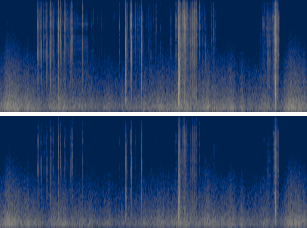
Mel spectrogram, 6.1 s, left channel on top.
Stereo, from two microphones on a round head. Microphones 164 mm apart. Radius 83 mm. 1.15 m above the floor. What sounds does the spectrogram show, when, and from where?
0.8 s a crack: 50° left (ahead or behind)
